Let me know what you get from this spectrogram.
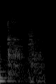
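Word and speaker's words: Caamp: ] me uh can Camp I I don't it's camp but it's spelled with two A's c a a m p a concentration camp white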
